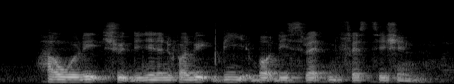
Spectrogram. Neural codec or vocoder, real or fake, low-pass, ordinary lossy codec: none; real; none; none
